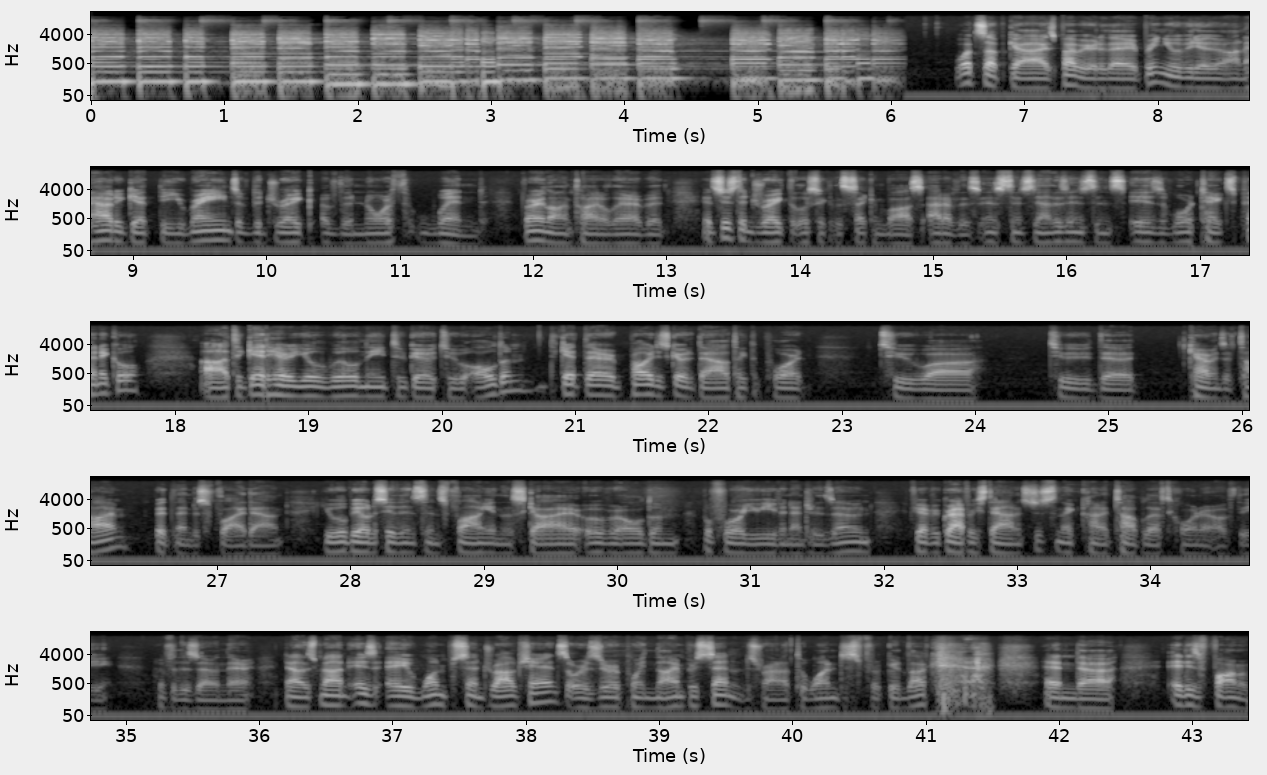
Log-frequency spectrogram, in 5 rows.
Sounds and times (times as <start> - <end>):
Speech: 6.5 - 43.4.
